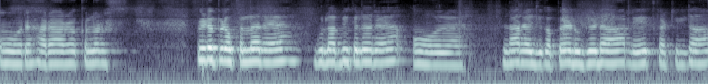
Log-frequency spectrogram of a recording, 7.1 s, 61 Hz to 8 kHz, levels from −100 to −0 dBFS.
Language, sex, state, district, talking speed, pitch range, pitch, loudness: Marwari, female, Rajasthan, Nagaur, 145 wpm, 205-220 Hz, 210 Hz, -19 LUFS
